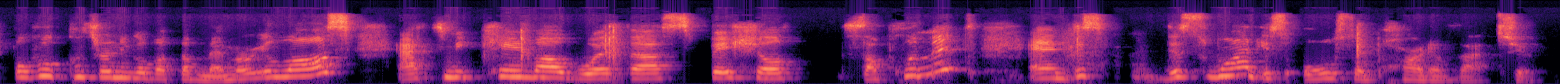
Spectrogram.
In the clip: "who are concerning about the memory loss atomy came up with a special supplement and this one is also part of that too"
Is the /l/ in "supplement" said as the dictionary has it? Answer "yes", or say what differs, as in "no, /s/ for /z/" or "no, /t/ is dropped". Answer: yes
